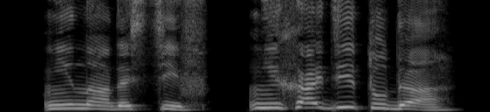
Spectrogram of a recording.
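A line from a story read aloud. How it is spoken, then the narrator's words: Shriek. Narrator (Russian): взвизгнула Мэдисон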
